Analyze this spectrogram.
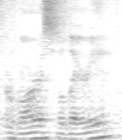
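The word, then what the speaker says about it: Araris Valerian: codex okay first question was what's the proper pronunciation of Fade's name and that's aorus Valyrian and uh uh and the second question is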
